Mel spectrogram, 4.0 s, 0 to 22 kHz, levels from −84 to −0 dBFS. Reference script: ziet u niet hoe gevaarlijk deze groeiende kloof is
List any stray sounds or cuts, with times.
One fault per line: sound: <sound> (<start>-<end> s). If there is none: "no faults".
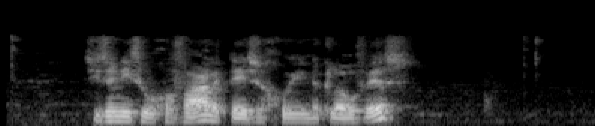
no faults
